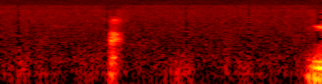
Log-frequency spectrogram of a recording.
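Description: Near silence, with one faint, short click a little under a second in.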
